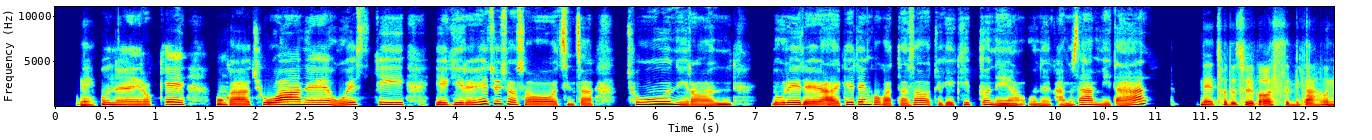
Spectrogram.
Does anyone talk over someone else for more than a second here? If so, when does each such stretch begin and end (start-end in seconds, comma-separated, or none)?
none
